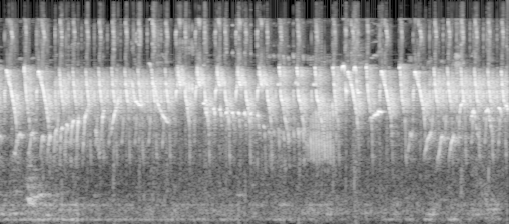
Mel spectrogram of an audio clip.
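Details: Canary gacor lure song in long unbroken delivery: rapid rows of high downward-sweeping notes and trills, a brief buzzy rattle midway, sustained fast tempo throughout.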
